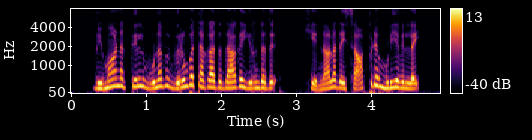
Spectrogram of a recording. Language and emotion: Tamil, disgusted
